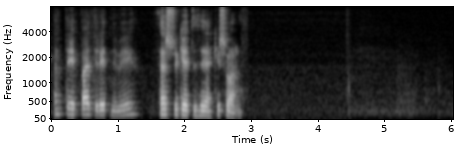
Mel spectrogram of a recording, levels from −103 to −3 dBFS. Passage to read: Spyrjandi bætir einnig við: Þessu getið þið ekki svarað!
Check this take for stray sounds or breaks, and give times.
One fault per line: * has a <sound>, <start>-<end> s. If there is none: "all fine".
all fine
